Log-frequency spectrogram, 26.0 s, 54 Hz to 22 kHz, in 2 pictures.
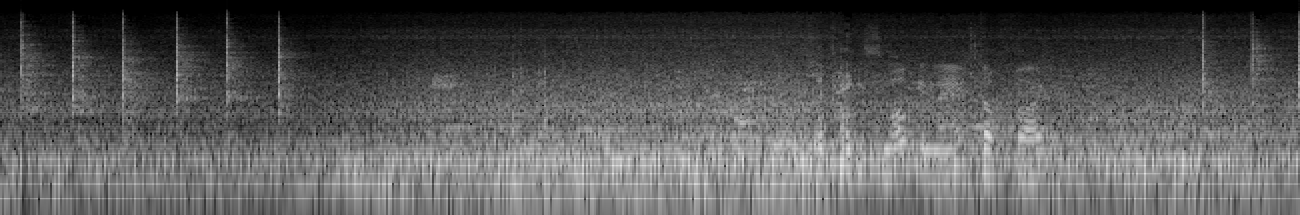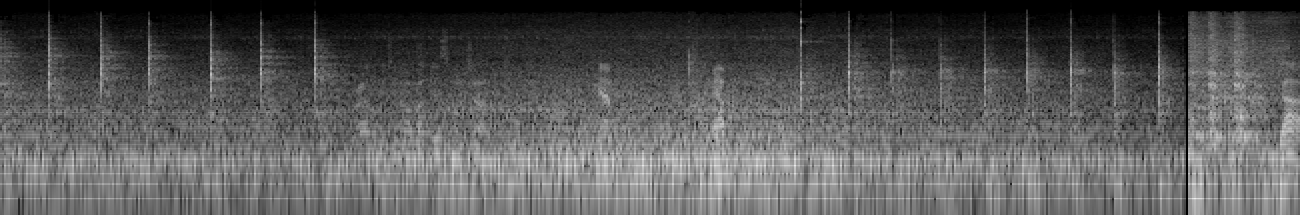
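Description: A hammer strikes a steel bar driven into an Infiniti G35 catalytic converter held in a vise, to break up and knock out the catalyst core. The sharp metal blows come about two a second in runs with pauses between, over a steady background hum. Near the end a louder, noisier air-hose tool starts up in the converter.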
